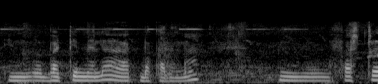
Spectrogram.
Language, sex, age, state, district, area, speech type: Kannada, female, 18-30, Karnataka, Vijayanagara, rural, spontaneous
